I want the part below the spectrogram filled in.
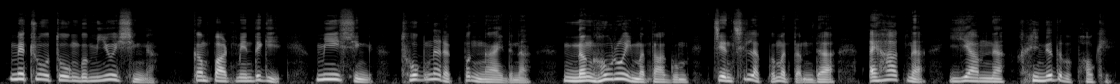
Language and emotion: Manipuri, disgusted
